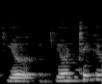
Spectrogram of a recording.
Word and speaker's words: chaotic: इसके प्रोनाउंसिएशन पे ध्यान दीजिएगा। ये क्योस से बना है, क्योटिक बोलते हैं इसको, ठीक है, क्योटिक।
